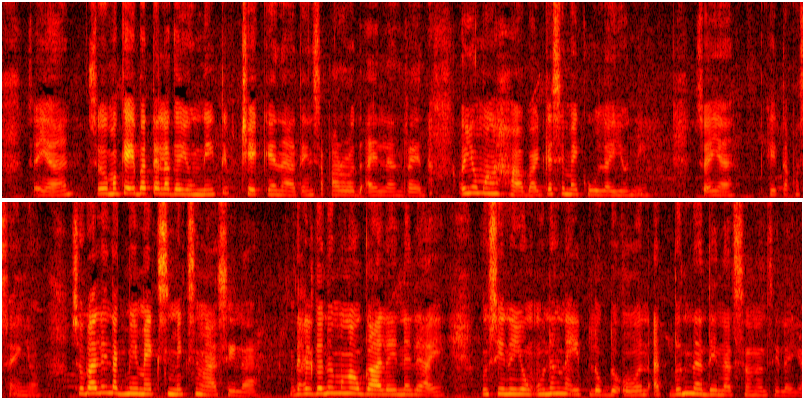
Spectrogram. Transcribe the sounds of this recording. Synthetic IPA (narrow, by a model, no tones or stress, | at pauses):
soʔɐjanso̞mɐɡ̚kɐʔɪbat̪ɐlɐɡajʊŋnejt̪ɪvt͡ʃɛkɛnaːt̪ɪnsɐkɐɹod̪ʔajlɐnd̪ɾɛd̪̚ʔo̞jʊŋmɐŋahabɐɹd̪̚kɐsɛmɐjkuːlɐjːonɛ | soʔɐjanpɐkiːt̪ɐko̞sɐʔɪɲːo̞ | sobaːlɪŋnɐɡ̚mɛmɛksmɪksŋasɪla | d̪aːhɪlɡɐnonmɐŋaʔʊɡaːlɐjnɪlaʔɛkʊŋsiːno̞jʊŋʔuːnɐŋnɐʔɪt̪loɡ̚d̪o̞ʔo̞nɐt̪̚d̪ʊnːɐd̪ɪnɐsʊnod̪sɪlajo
